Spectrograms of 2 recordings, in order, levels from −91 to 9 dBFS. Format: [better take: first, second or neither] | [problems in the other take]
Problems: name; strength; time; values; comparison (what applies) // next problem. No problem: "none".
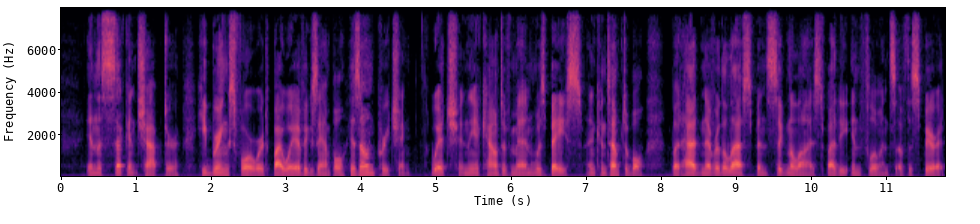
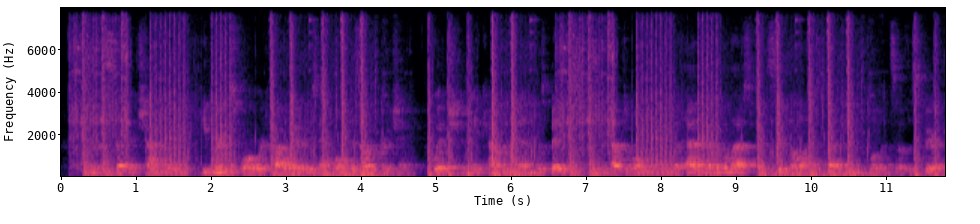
first | background sound (Gunshot, gunfire); 4 dB below the speech // room echo; dies away in 0.9 s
